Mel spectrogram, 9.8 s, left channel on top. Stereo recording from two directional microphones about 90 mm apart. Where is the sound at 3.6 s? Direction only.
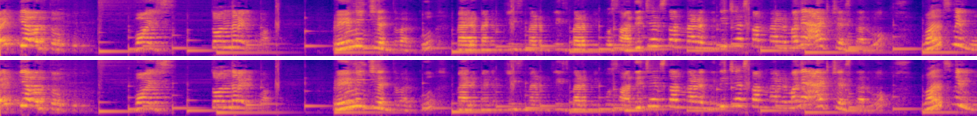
40° left (ahead or behind).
